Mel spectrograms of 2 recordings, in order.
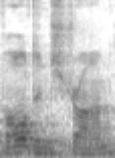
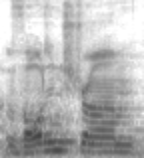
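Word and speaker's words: Waldenström: I would assume that's called Valdenstrom because it's not English. It's German with a little umlot or maybe it might be Swedish.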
